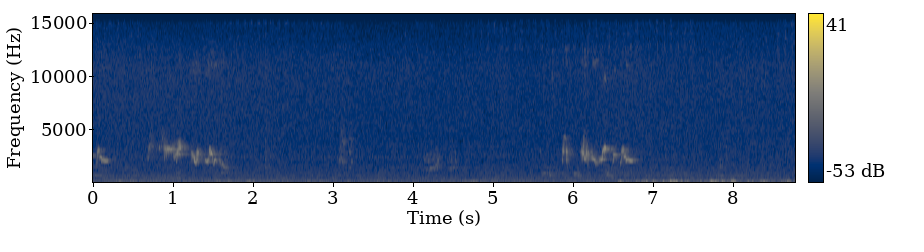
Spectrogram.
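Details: Red-whiskered bulbul during a trapping session at Hòa Mạc, Hà Nam. Two lively warbled phrases of quick, falling notes are separated by fainter single chirps. Low rumbling noise returns toward the end.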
